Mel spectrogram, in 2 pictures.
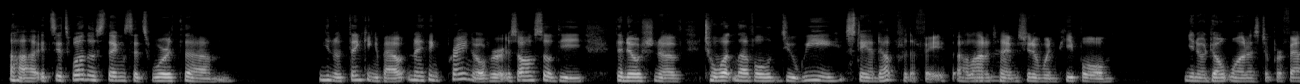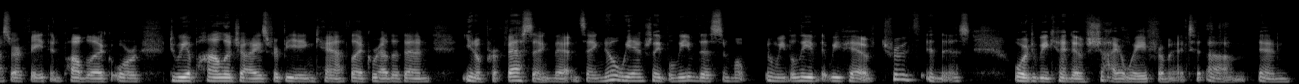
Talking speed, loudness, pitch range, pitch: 215 wpm, -28 LUFS, 150-180 Hz, 165 Hz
